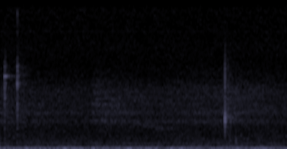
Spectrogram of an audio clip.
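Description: A computer mouse clicks on a website link, giving two or three quiet, sharp clicks spaced apart over a faint background hiss.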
